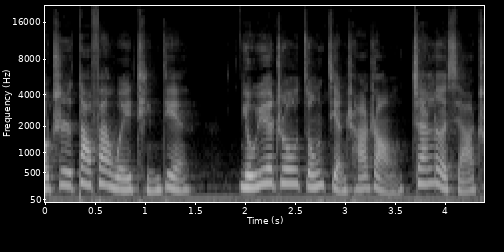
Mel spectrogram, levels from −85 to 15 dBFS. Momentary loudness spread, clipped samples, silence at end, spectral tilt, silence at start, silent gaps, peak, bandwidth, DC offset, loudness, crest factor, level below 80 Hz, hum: 8 LU; under 0.1%; 0 s; -5 dB/octave; 0 s; none; -8 dBFS; over 20 kHz; under 0.1%; -25 LUFS; 18 dB; -48 dBFS; none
